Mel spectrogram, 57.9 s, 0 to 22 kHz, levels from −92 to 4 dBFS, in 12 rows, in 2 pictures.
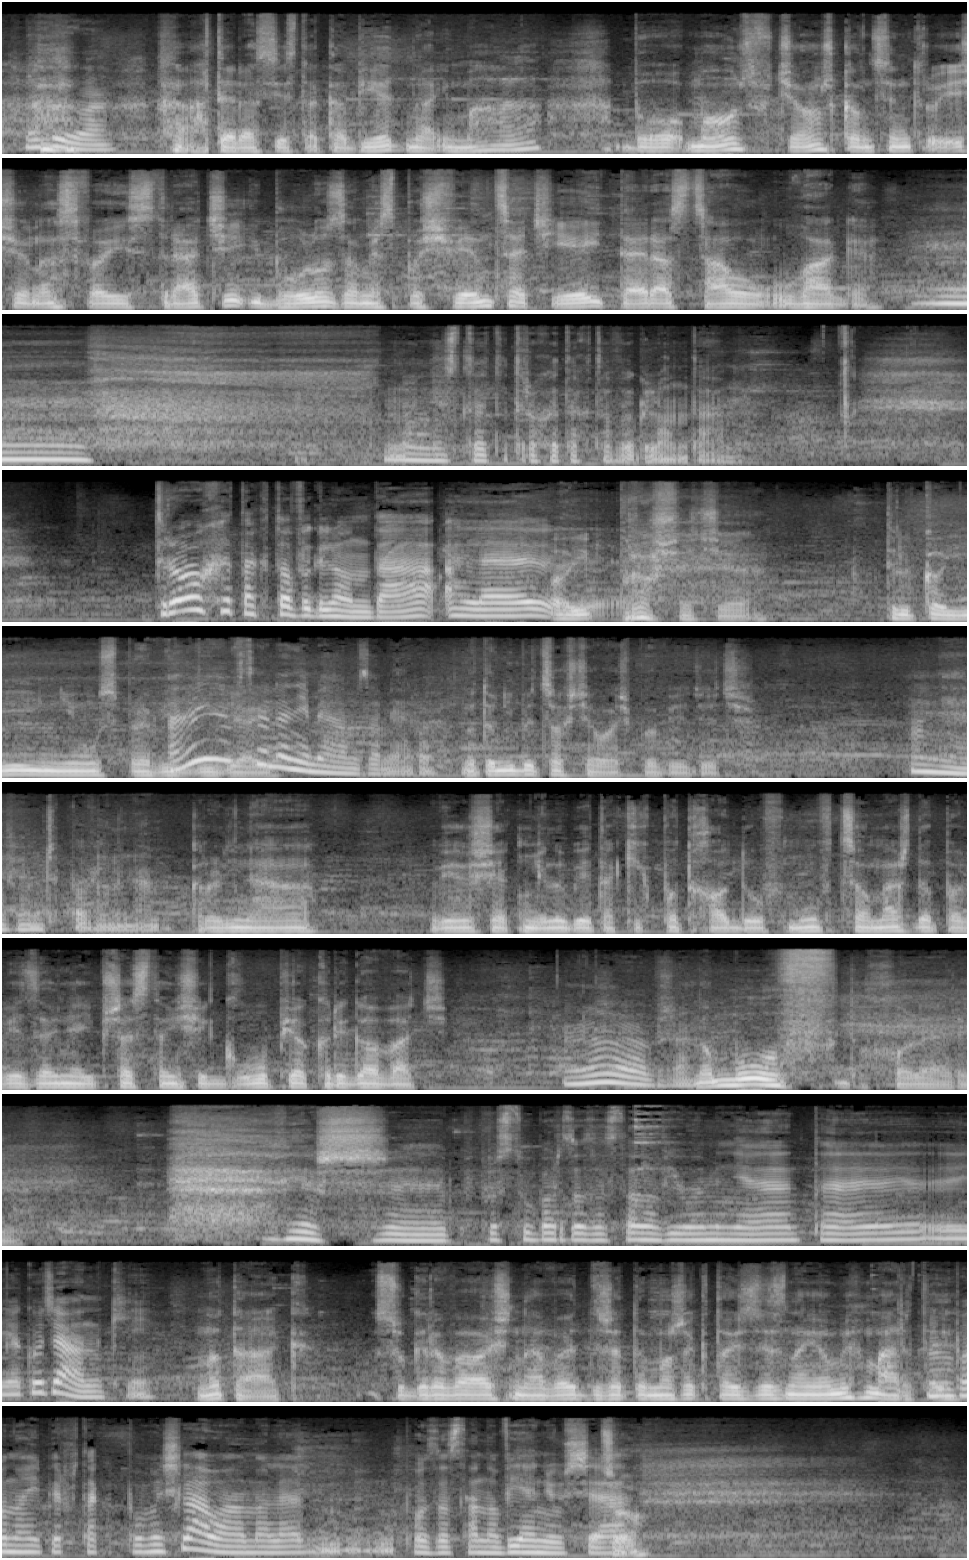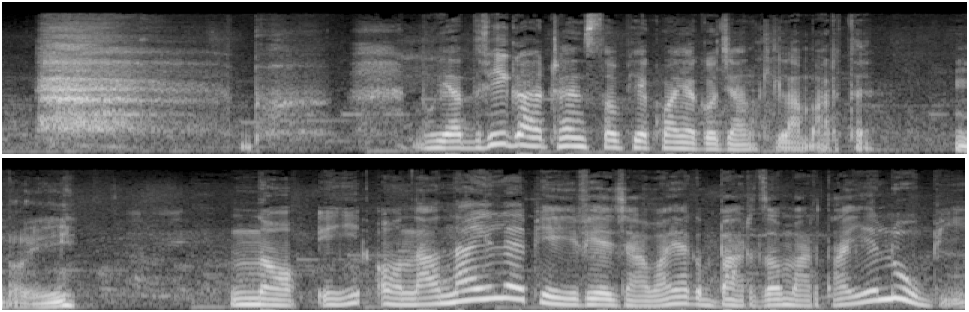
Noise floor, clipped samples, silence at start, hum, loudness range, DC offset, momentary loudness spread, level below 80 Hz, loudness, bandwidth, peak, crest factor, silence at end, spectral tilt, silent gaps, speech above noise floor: -40 dBFS; under 0.1%; 0 s; none; 5 LU; under 0.1%; 14 LU; -42 dBFS; -15 LUFS; 16 kHz; -2 dBFS; 14 dB; 0 s; -5 dB/octave; none; 25 dB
